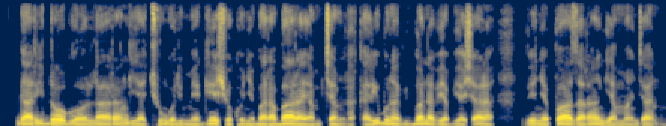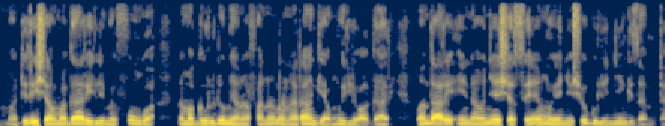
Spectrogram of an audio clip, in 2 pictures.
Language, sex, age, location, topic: Swahili, male, 18-24, Nairobi, finance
